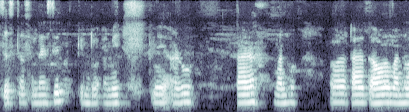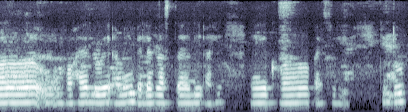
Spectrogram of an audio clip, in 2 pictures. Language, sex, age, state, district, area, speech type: Assamese, female, 30-45, Assam, Kamrup Metropolitan, urban, spontaneous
